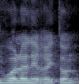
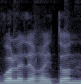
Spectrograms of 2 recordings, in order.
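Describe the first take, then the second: First: The voice sounds clear and open. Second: The voice sounds muffled and dull. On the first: The speaker calls it right. "on passe sur le micro Maono" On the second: The speaker calls it wrong. "le son est déjà très étouffé"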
